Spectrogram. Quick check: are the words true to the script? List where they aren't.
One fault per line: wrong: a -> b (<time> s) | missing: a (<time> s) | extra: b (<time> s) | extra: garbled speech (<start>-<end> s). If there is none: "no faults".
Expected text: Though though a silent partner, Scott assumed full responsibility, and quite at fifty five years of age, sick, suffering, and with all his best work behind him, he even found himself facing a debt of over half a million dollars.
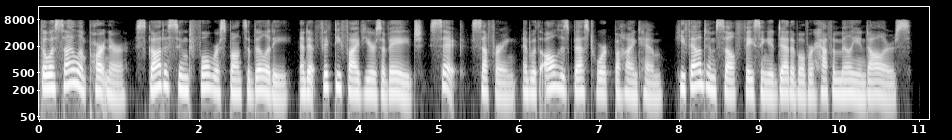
missing: though (0.1 s)
missing: quite (3.4 s)
missing: even (8.1 s)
